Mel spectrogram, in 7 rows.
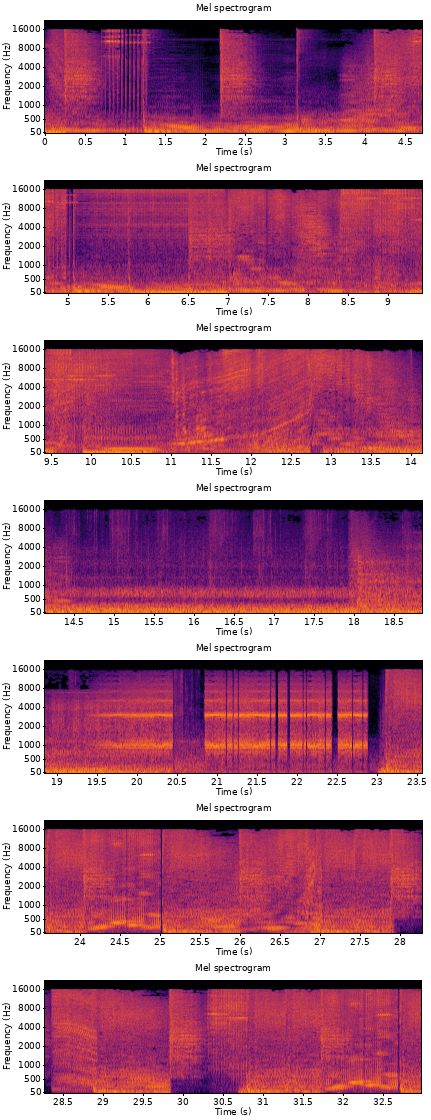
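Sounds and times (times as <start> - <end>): electronic music with deep bass: 0.0 - 32.9
electronic static buzz with high tones: 18.7 - 22.9.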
